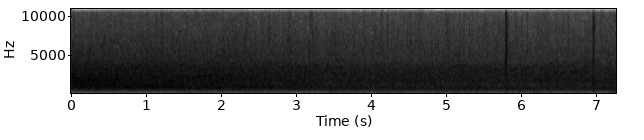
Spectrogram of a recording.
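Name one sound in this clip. A large crowd cheers and roars steadily in an arena.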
